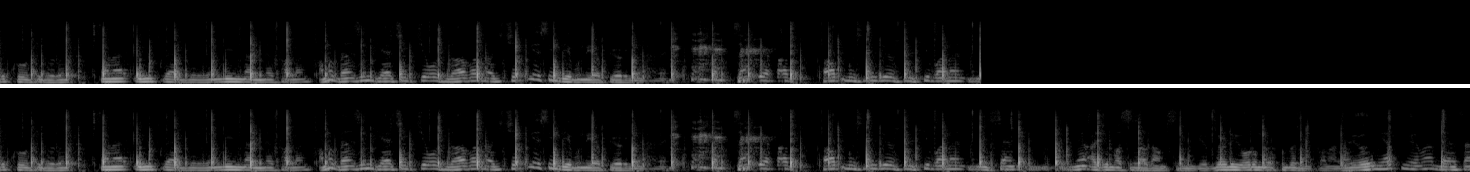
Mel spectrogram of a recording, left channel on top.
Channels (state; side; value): drops out; left; at 9.9 s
